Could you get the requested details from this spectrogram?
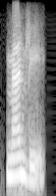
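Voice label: "manly", Indian English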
